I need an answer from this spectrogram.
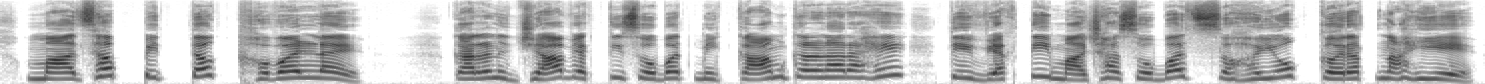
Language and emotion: Marathi, angry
